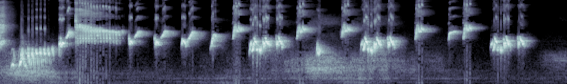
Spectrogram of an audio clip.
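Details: White-rumped shama singing relaxed, with cililin and ciblek phrases: a burst of warbling, then a rhythmic series of short bright upslurred whistles and paired notes, about two per second.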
